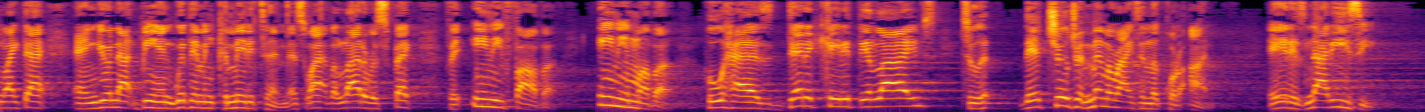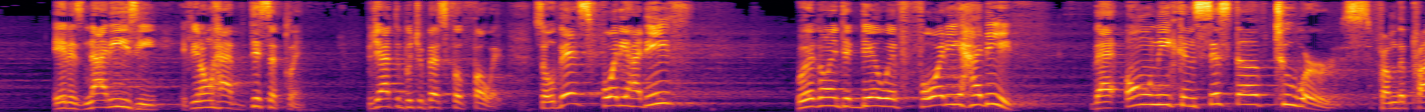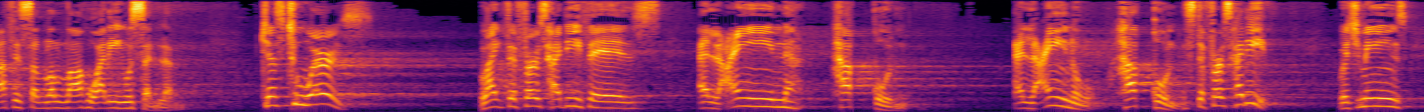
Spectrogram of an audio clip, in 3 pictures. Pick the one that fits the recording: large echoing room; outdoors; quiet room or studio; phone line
large echoing room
